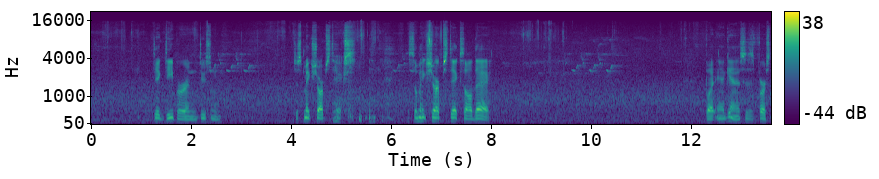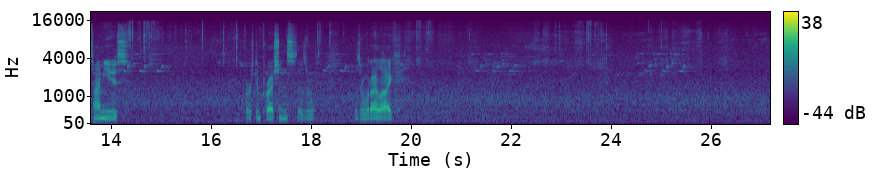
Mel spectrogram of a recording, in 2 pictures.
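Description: A knife blade scrapes and shaves thin curls off a stick of wood.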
